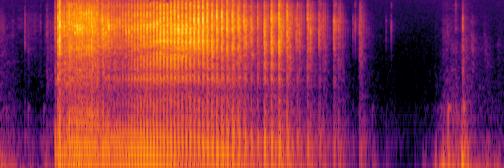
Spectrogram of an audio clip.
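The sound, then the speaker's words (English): A spinning prize wheel clicks in a loud, dense rattle for about three seconds, the clicks spreading out as it slows to a stop, followed after a pause by a brief burst of sound. “We'll spin the wheel right now.”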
